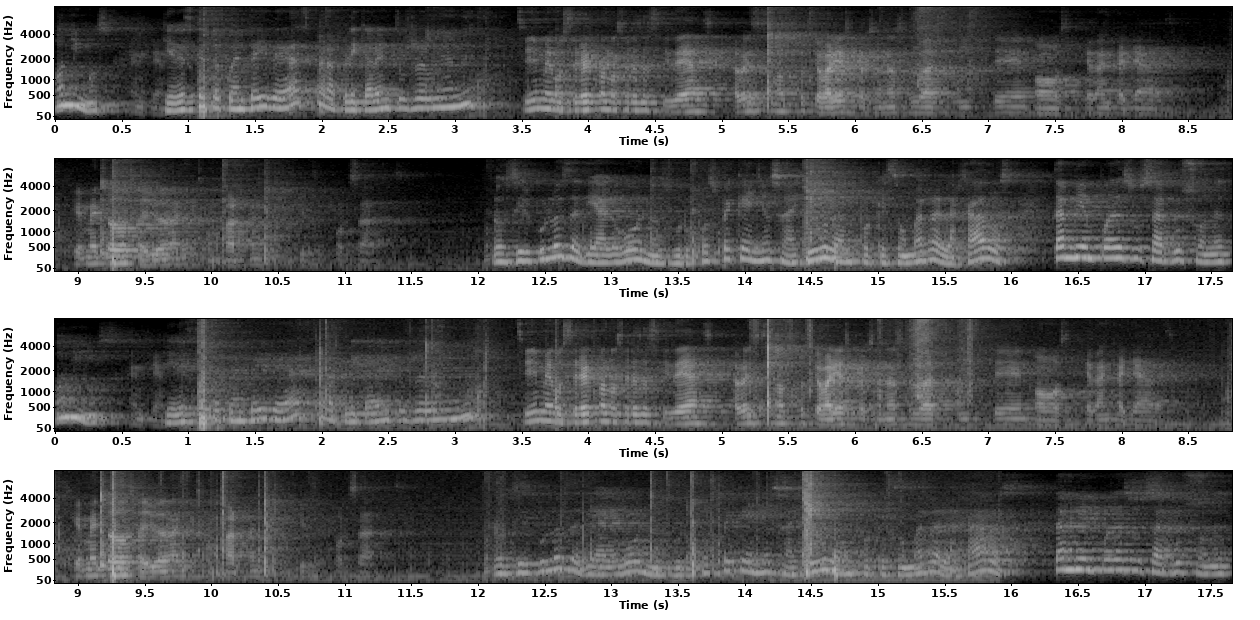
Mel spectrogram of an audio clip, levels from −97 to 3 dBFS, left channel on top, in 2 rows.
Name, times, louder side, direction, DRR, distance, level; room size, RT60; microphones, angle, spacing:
voice 1, 0.0-3.2 12.1-17.6, left 4 dB, 80° left, 2 dB, 0.6 m, -39 dB
sound 1, 0.9-15.9, right 8 dB, 75° right, 0.4 m, -47 dB
voice 2, 3.5-8.3 9.0-11.2, right 1 dB, 15° right, 5 dB, 0.7 m, -42 dB
11.5 x 4.7 x 6.2 m, 1.2 s
head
